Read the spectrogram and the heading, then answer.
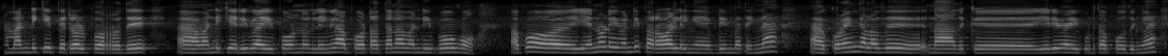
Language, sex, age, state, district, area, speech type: Tamil, female, 30-45, Tamil Nadu, Tiruppur, urban, spontaneous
